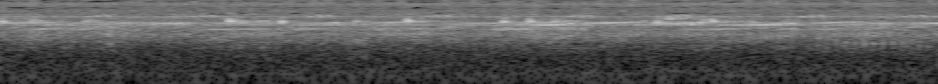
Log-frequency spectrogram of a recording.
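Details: A lake's frogs in full chorus: steady high trilling from numerous callers, with short, clicking notes popping out at irregular moments.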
